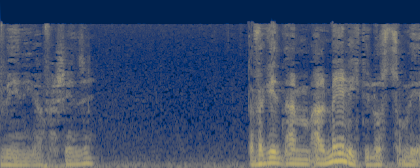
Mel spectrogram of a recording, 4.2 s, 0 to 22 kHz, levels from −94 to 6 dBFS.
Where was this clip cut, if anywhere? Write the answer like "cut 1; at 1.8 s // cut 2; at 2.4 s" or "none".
none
